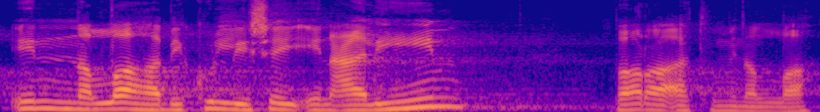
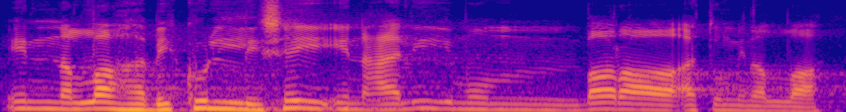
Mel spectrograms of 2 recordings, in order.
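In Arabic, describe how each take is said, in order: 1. يوجد وقف تام مع نفس. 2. تُقرأ الكلمات متصلة دون أي سكت. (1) "أو القطع" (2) "الوصل بدون بسملة"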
